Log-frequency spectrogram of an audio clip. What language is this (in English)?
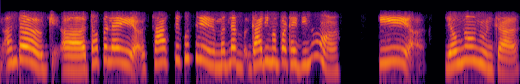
Nepali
